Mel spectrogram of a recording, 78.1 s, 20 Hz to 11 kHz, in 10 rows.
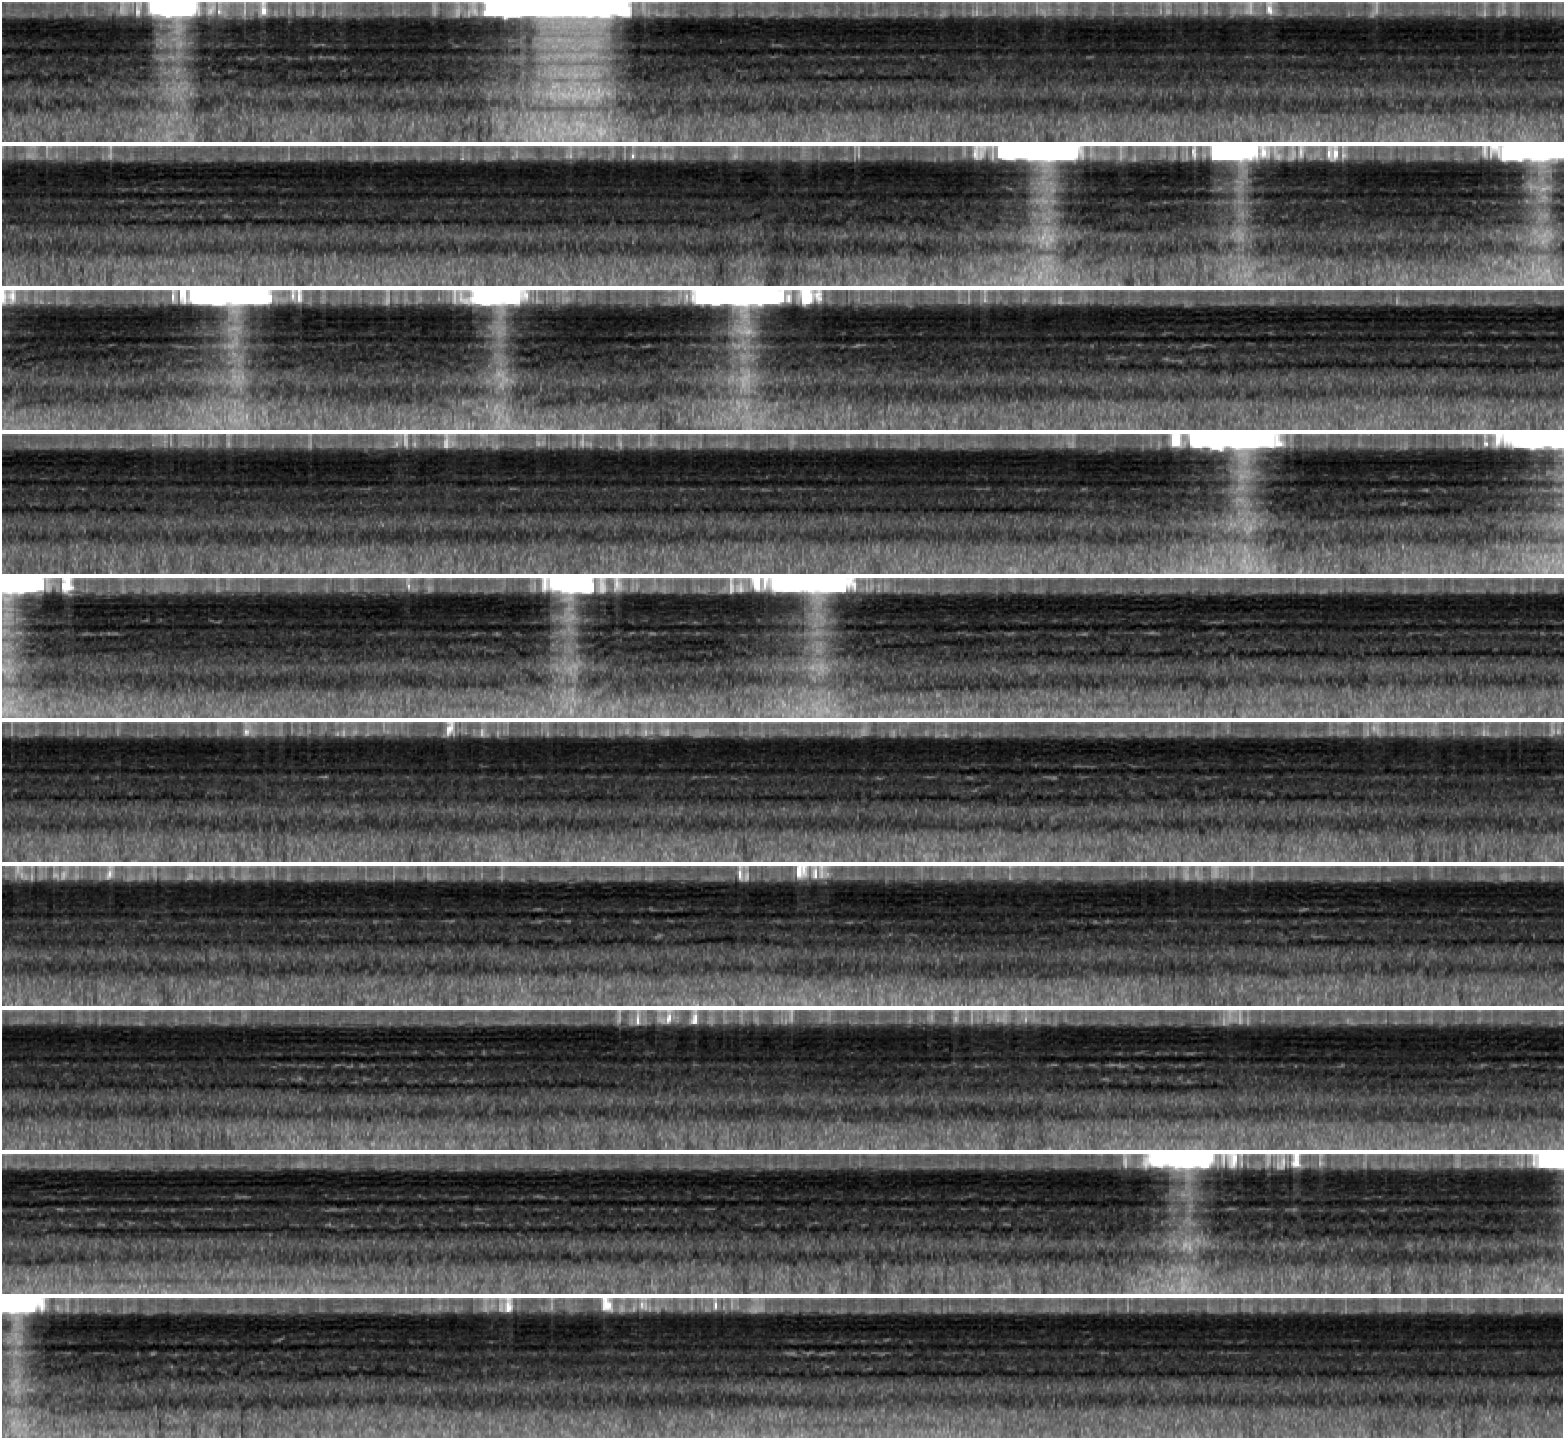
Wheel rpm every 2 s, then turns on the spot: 160, 120, 220, 220, 220, 230, 140, 130, 120, 110, 200, 230, 220, 230, 170, 120, 190, 110, 200, 230, 230, 230, 220, 220, 230, 220, 220, 230, 220, 220, 220, 220, 210, 210, 160, 150, 220, 230, 240.
28-30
